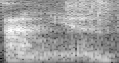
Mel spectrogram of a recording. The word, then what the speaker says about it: anion: I think it's anion that you pronounce it. It's one of those weird words.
